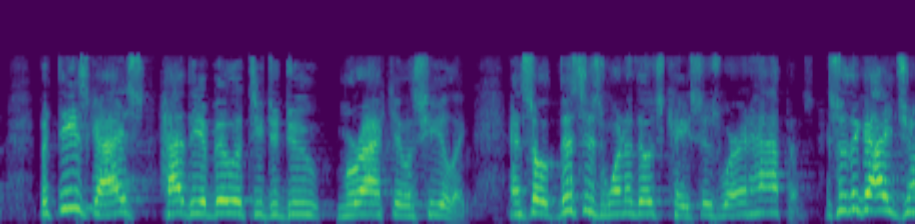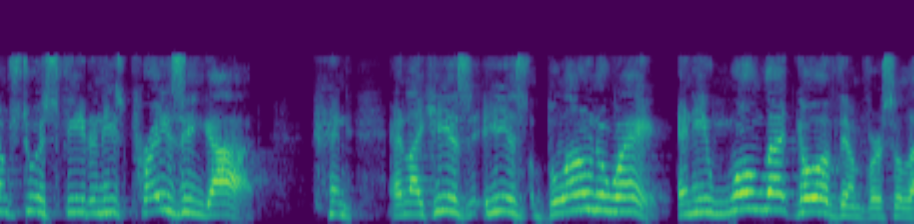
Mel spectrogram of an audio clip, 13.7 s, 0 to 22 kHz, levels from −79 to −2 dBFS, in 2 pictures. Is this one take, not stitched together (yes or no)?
no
